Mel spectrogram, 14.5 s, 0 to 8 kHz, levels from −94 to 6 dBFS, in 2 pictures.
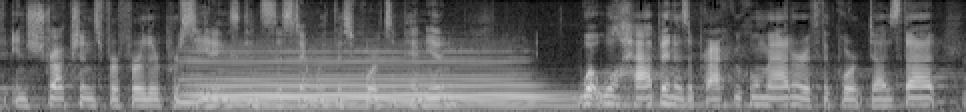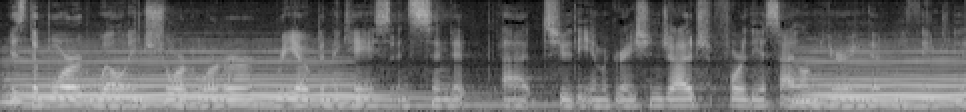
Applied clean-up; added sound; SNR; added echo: none; Bowed string instrument; 0 dB; none.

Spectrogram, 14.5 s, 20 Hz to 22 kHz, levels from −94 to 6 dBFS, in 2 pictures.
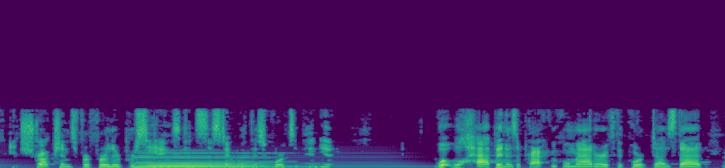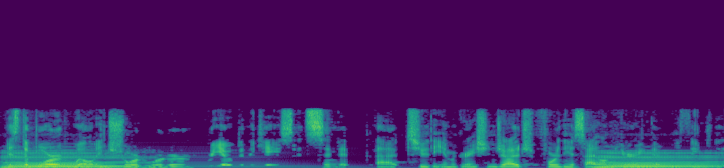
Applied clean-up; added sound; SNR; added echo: classical method spectral subtraction.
